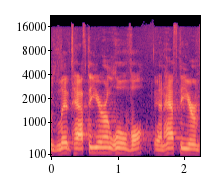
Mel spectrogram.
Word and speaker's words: Louisville: Notice how I said that I swallowed my tongue. That's how the locals say it, Louisville, Kentucky.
